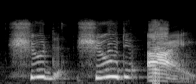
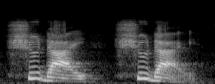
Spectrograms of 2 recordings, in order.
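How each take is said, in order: First: "should" and "I" said apart, higher; high, emphatic "should", then a separate "I"; words separated. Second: "should I" fused as "shu-dai"; "should I" as one joined word; linked sound block. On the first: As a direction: keep "should" and "I" as two distinct words. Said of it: "quando você junta os dois aqui". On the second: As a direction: run the d of "should" into "I". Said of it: "o bloco de som soa assim". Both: Shown as a demonstration.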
